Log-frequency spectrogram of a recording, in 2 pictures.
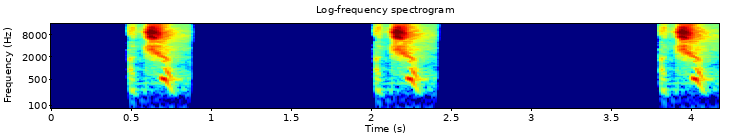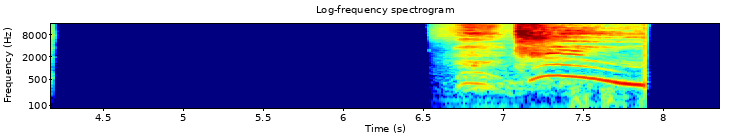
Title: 256000 Sneeze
